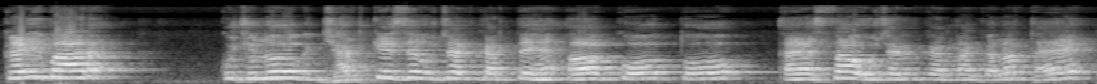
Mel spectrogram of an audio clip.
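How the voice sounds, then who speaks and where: A woman teaching a patient, explanatory lesson, often pausing to check that her students follow along. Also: high voice. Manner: patient, explanatory, often repeats a confirming filler. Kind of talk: classroom-style lecture on pronunciation. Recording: echoey room.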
